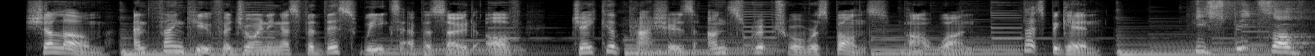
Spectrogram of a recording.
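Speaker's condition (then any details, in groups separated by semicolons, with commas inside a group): No condition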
